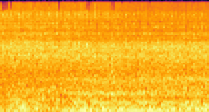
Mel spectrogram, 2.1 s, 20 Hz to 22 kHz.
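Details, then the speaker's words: 2023 Audi RS7 V8 idling under the hood during a pre-purchase inspection, in performance mode; smooth, even idle with a steady low hum, no knocks, ticks or whine, fans all running; engine sounds healthy. "As you can see, the vehicle is still running. All the fans are working. Engine sounds good."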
